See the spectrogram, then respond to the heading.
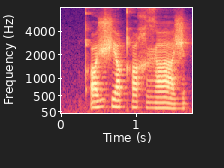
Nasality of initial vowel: oral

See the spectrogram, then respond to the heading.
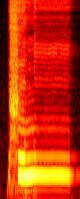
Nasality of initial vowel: oral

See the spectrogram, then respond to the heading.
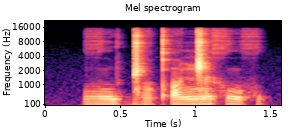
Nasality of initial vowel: oral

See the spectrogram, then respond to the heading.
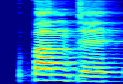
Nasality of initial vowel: oral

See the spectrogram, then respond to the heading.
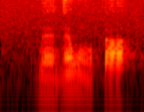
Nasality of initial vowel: nasal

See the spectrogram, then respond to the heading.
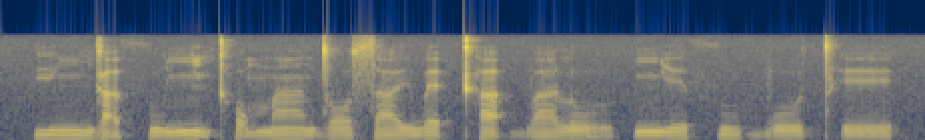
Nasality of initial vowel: nasal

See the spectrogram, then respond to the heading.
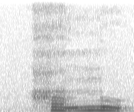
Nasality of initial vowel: oral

